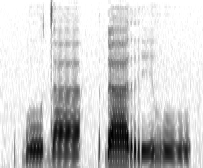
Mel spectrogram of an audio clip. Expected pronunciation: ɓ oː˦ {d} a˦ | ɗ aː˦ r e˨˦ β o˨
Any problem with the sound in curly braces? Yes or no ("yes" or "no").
no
